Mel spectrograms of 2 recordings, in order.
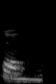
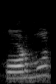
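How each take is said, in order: First: A doubled m is heard with no r. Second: An r sound is heard before the m. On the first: The later consonant has changed the earlier one. "পরাগতর প্রভাবে" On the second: This is the original form before assimilation. "কর্ম থেকে হচ্ছে"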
